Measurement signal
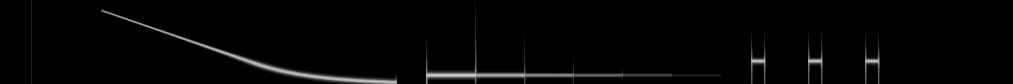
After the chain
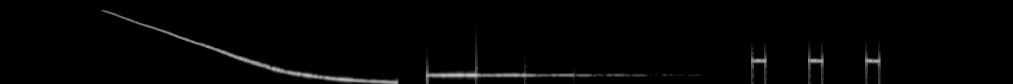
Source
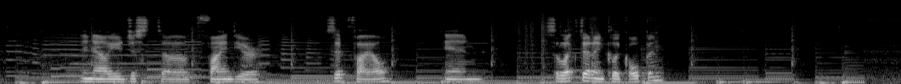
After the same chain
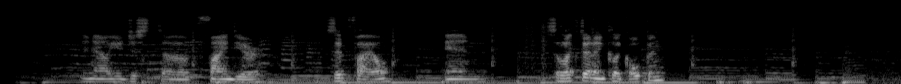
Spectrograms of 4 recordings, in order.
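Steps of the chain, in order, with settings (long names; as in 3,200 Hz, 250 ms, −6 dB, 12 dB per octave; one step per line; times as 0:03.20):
fade in at the beginning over 2.29 s
pitch vibrato 2 Hz 24 cents
dynamic equaliser 170 Hz, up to +3 dB, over −41 dBFS, Q 7.8
string-ensemble chorus
level −4 dB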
